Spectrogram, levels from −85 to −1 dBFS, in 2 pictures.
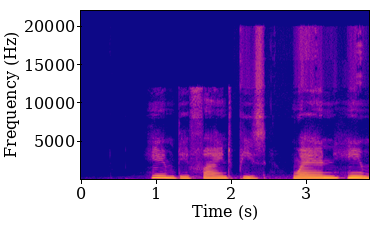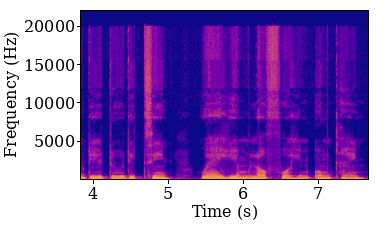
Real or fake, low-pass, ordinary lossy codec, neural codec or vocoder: real; none; none; none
